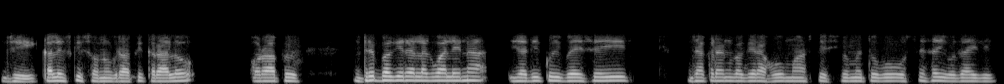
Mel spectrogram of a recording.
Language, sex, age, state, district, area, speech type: Hindi, male, 18-30, Rajasthan, Jodhpur, rural, conversation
